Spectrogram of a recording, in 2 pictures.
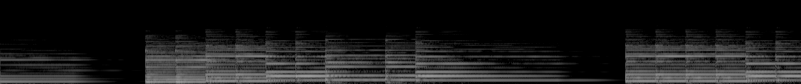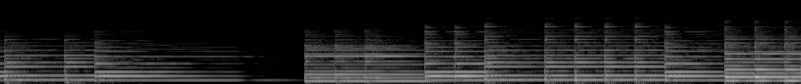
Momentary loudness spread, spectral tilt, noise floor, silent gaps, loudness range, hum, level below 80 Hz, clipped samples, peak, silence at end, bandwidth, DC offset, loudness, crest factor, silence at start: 15 LU; -6 dB/octave; -64 dBFS; none; 5 LU; none; -64 dBFS; under 0.1%; -16 dBFS; 0 s; 10 kHz; under 0.1%; -32 LUFS; 16 dB; 0 s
